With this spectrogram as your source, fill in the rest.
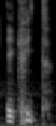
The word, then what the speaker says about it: écrite: placée avant le verbe la lettre que j'ai écrite on prononcera le T donc attention si vous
